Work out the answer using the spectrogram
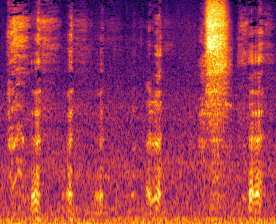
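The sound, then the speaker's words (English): Car interior noise while driving, a continuous low engine and road rumble with a few brief, faint bursts of sound over it. “I can't because I'm driving. But I only do the podcast when I'm driving, so it's a conundrum.”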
